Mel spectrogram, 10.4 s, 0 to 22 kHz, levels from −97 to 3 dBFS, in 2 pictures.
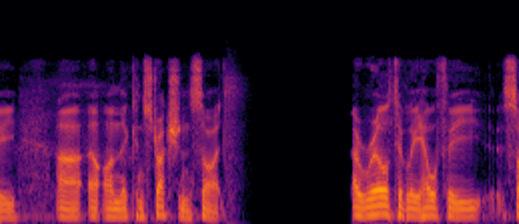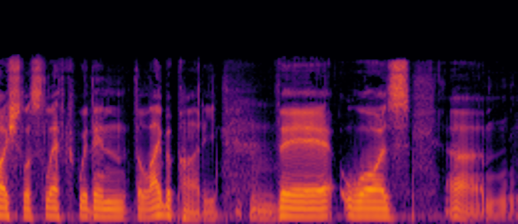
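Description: Speech, carried over a call codec that cuts the top end near 8 kHz. From 2.25 to 3.53 s, after "uh on the construction", the sound stretches into a fading buzz and then about a second of silence. It resumes at "relatively healthy socialist left" with the missing stretch simply gone, most likely a long network dropout. Unlike a short packet loss, the concealment gives up and falls silent.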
